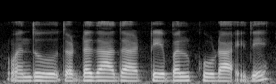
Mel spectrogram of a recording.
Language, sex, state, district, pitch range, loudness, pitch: Kannada, female, Karnataka, Bidar, 165-180 Hz, -14 LUFS, 170 Hz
